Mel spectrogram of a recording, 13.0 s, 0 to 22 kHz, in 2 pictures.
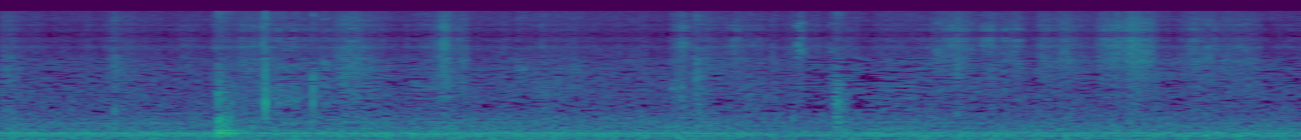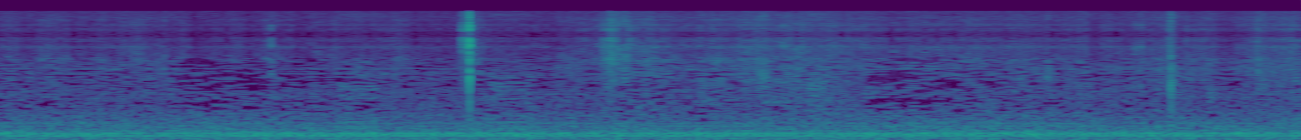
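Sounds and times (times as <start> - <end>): steady low hum: 0.0 - 13.0
faint rustling of flower on paper: 1.1 - 8.1, 9.3 - 13.0.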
